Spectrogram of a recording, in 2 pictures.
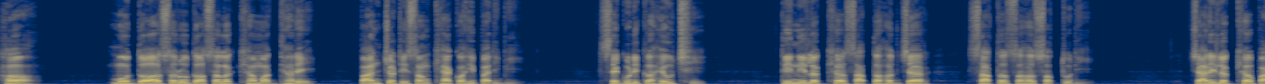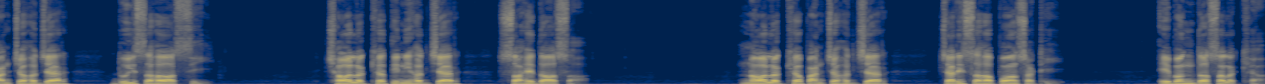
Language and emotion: Odia, neutral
